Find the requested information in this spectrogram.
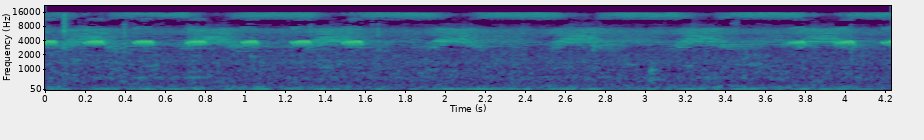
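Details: Cricket courtship at night, its song a search for love, at dawn. A handful of high, short chirps, then a two-second pause with only faint hiss, then the chirping starts again.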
